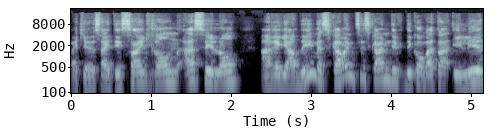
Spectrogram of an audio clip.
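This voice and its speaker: A man with a Quebec accent speaks at a high pitch. His pace is moderate, with ordinary pitch variation. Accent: Québécois French. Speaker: MMA analyst. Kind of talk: casual chat.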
